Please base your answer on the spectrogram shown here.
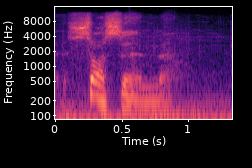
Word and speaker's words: SoSin: it is that boy sawsan why do you actually say his name correctly so soon so send I would say so soon so soon I mean SOS in Wu like a verb yeah I was thinking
